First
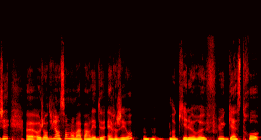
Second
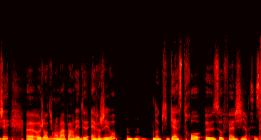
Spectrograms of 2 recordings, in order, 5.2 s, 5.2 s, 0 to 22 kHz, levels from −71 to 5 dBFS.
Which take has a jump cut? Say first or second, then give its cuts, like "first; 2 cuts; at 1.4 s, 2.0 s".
second; 2 cuts; at 1.0 s, 3.3 s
